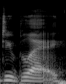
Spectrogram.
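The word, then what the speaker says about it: doublé: finally made it out it is am doublet spelled double pronounced doublet so this was a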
